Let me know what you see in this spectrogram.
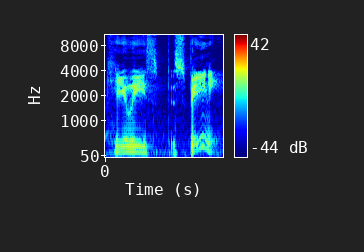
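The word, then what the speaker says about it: Cailee Spaeny: the Kaylee Spaney. Am I pronouncing that right, Victor? – Yes.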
